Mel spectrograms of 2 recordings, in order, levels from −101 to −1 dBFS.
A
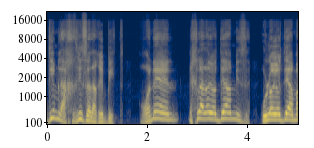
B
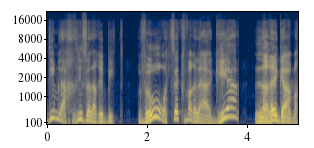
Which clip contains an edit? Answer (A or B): B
